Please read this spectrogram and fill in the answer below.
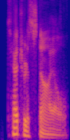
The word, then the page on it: tetrastyle: American English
